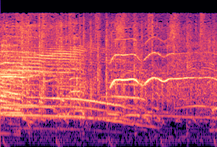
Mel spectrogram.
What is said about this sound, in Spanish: Un fuerte aplauso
